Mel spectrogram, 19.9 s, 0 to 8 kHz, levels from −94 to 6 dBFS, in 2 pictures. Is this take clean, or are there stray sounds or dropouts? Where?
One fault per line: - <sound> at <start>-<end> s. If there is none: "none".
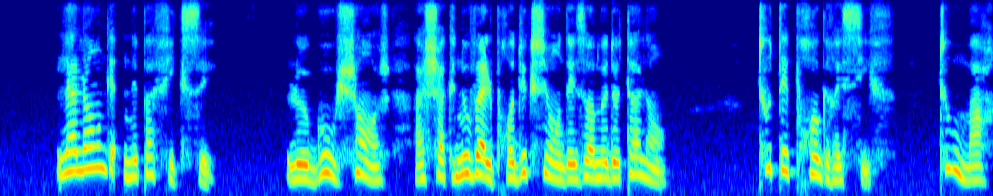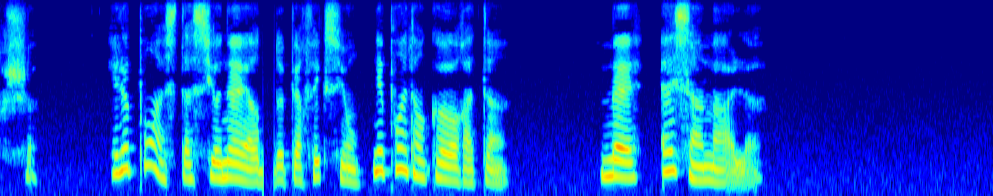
none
